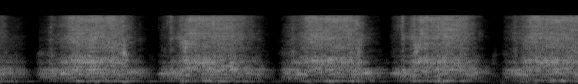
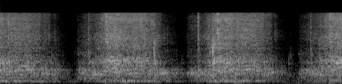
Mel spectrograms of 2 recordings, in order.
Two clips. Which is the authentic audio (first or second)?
second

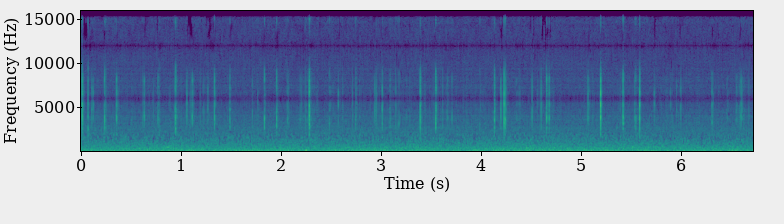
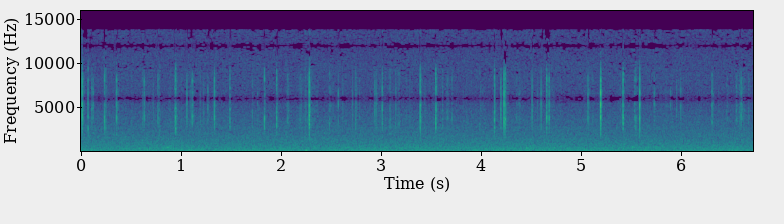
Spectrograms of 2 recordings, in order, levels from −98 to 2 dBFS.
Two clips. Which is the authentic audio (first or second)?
second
